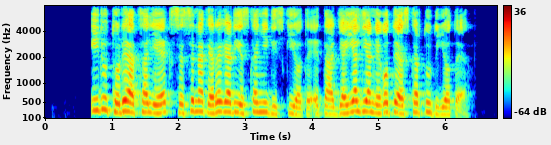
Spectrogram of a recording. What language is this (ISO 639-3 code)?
eus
